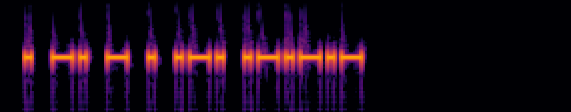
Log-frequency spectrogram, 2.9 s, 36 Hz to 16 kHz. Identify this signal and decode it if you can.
Morse code, heard as a keyed tone, about 34 wpm, 700 Hz. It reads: ENTER.
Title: Sentences from Top 1600 Words 35wpm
